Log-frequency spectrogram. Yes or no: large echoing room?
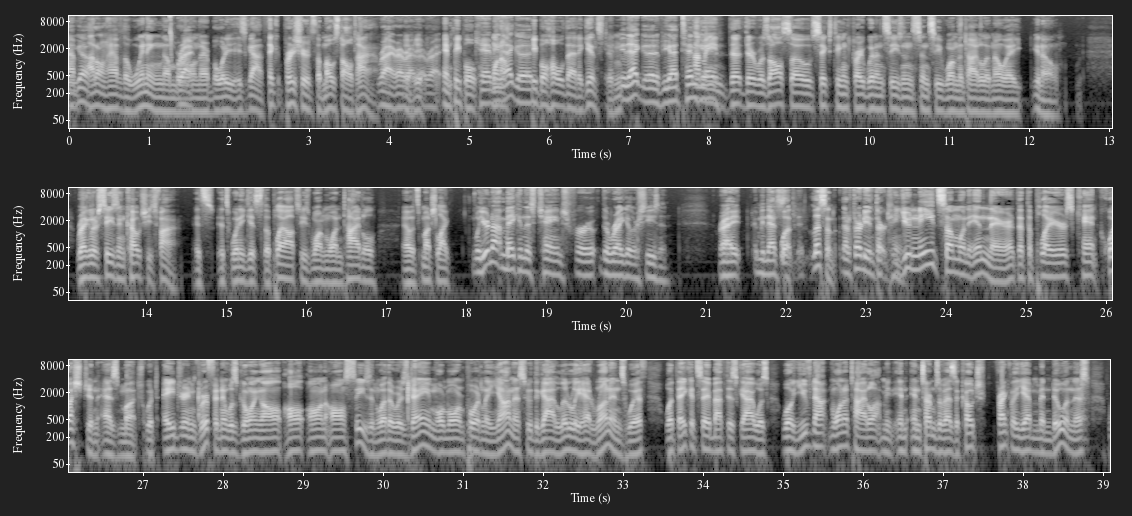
no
